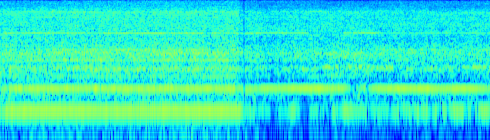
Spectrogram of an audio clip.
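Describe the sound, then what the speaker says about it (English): A steady, high-pitched power drill whine runs continuously while pre-drilling wood corners, with a slight shift in tone midway. No voices. "we're just going to pre-drill all these corners together."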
